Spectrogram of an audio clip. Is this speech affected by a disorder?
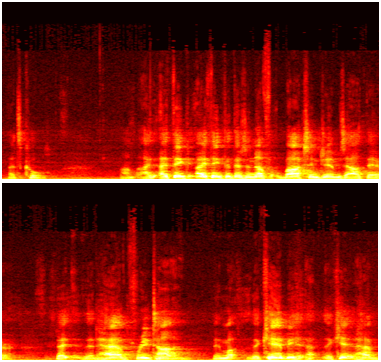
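Yes: Parkinson's disease; diagnosed about 14 years before recording; some speech issues, ice water harms vocal cords, drinks warm water, speech therapy judged unnecessary.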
